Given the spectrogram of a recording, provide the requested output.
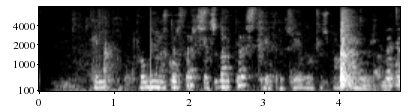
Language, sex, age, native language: Icelandic, female, 30-39, Icelandic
